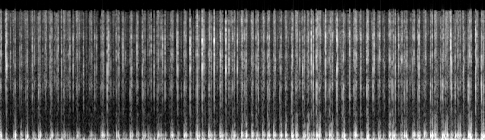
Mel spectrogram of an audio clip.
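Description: Fingertips tap rapidly on a small bottle of dark liquid with a red plastic screw cap and a white label, held close to the recorder. The result is a dense, uneven stream of soft, dull, low thuds with almost no ring, steady in level across the clip.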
